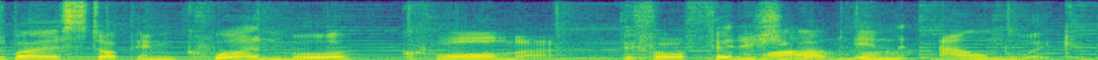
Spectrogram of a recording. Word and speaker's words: Quernmore: Gotham Gotham followed by a stop in quernmore qumer before finishing up in alwick anik which is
